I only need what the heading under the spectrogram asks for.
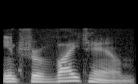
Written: intravitam

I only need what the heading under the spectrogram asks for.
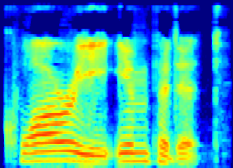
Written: quare impedit

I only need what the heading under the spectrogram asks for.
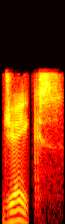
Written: jakes

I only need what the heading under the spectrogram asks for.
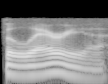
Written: velaria

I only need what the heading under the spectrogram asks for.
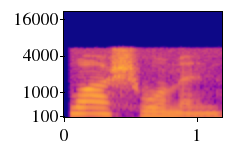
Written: washwoman

